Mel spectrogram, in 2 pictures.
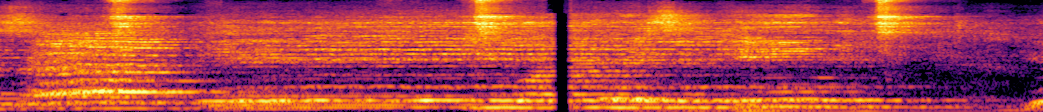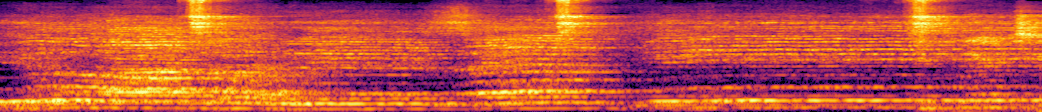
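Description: A small vocal group singing a gospel worship song together, with a short lull in the singing about five seconds in.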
